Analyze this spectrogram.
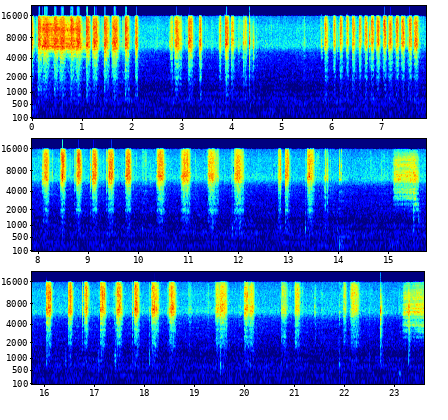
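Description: Potatoes being pushed quickly back and forth across a hand julienne slicer over a bowl: quick runs of rasping strokes, several a second, with short pauses between runs.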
